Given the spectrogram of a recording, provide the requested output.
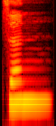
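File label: "zen", Mandarin Chinese, second tone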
